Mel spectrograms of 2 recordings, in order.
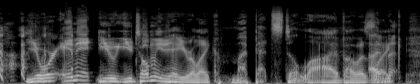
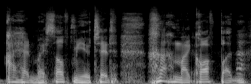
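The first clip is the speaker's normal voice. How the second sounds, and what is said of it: Sinister Bond-villain-like voice. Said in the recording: “Why do you sound like a Bond villain?”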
